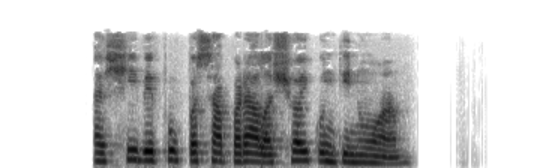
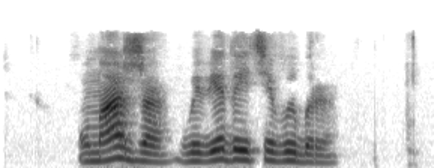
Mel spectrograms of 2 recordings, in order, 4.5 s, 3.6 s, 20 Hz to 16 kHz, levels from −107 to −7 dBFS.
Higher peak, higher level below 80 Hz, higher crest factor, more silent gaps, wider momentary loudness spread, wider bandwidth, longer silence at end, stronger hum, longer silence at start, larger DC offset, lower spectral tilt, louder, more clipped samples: first, -2 dBFS vs -8 dBFS; first, -58 dBFS vs -76 dBFS; about the same, 18 dB vs 22 dB; neither; second, 8 LU vs 15 LU; about the same, 7.8 kHz vs 8 kHz; first, 1.1 s vs 0.85 s; neither; first, 0.8 s vs 0.65 s; neither; first, -5.5 dB/octave vs -3.5 dB/octave; first, -18 LUFS vs -27 LUFS; neither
